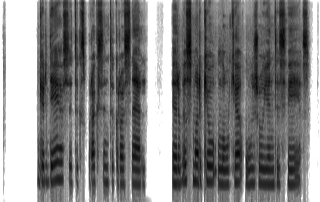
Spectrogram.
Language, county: Lithuanian, Kaunas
